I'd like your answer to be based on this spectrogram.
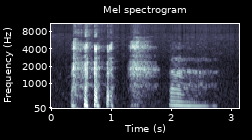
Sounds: Laughter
